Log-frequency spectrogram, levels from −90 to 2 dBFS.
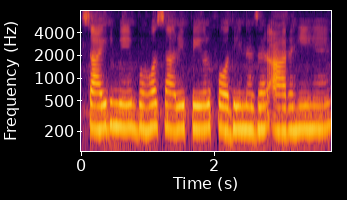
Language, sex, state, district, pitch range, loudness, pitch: Hindi, female, Jharkhand, Sahebganj, 210-220 Hz, -15 LUFS, 215 Hz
